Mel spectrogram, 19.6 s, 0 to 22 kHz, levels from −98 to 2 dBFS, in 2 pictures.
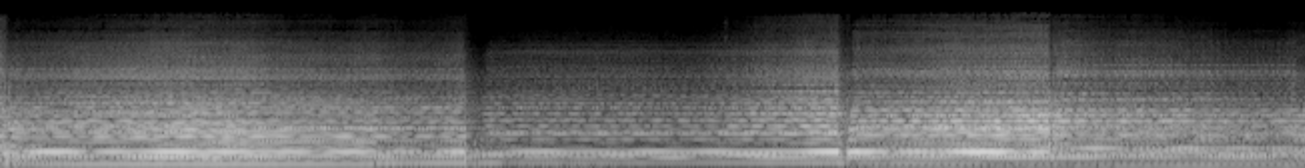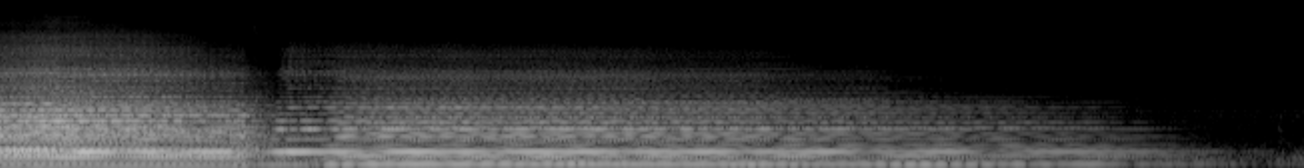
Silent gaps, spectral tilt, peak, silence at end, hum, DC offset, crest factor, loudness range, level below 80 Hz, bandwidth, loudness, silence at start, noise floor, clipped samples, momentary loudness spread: none; -6 dB/octave; -8 dBFS; 1.55 s; none; under 0.1%; 22 dB; 19 LU; -46 dBFS; 11.5 kHz; -28 LUFS; 0 s; -75 dBFS; under 0.1%; 19 LU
